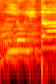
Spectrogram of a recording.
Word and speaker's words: ললিতা: মাসি কি ওটা লালায় লালায়ও নয় তাহলে? আর ললয় ললয়ও নয়। তাহলে বলো হ্যাঁ। ললিতা। লো লো লো লো বলো ললিতা, ভালো করে উচ্চারণ করতে পারছো না?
